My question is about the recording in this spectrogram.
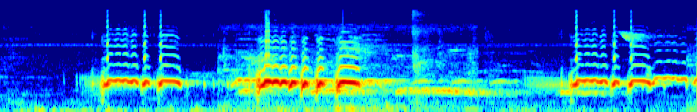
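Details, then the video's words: A local zebra dove delivers rolling coos: a short trilled phrase, a louder stuttering burst, a drawn-out quieter purr, then the phrase begins again. "Perkutut lokal GACOR suara jernih BAGUS MEMIKAT"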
